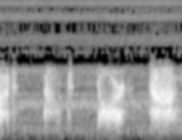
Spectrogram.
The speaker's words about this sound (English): The static whispers again.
